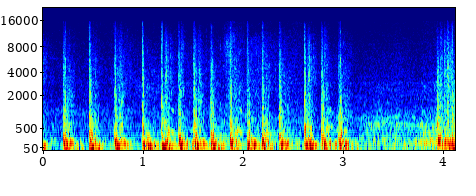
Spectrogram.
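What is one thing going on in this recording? Rapid punches land in quick succession.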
